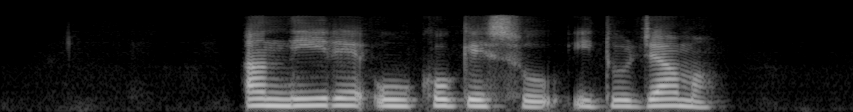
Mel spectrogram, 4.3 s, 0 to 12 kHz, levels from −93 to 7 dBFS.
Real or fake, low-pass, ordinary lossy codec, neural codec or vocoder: fake; 7.2 kHz; AAC, 64 kbps; codec, 16 kHz, 0.3 kbps, FocalCodec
